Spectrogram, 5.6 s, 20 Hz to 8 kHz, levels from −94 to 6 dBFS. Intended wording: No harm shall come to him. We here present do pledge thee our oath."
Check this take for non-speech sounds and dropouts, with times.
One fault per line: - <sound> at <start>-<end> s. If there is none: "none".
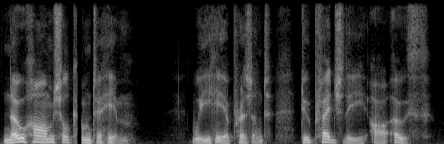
- dropout at 1.0-1.0 s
